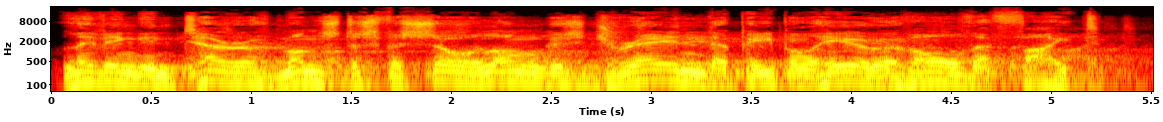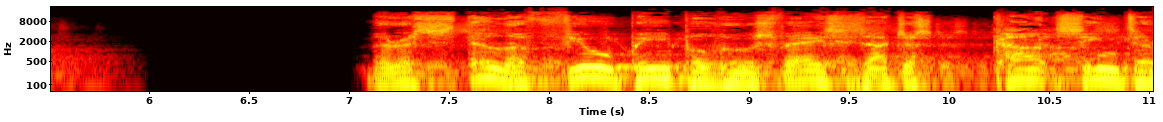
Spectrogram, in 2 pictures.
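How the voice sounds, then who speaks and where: An actor playing a resolute, wistful veteran warrior who has lost his memory, speaking in a solemn, measured way for a video game. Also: lowish voice. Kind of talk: scripted video game character monologue. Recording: echoey reverberant hall effect.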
